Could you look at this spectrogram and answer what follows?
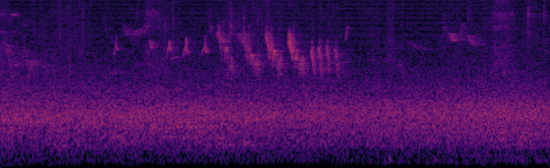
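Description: A small songbird singing short bursts of quick high chirps and trills over a steady background hiss of outdoor noise.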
